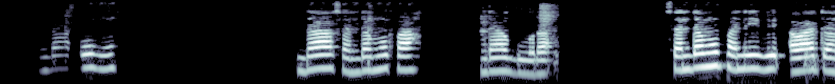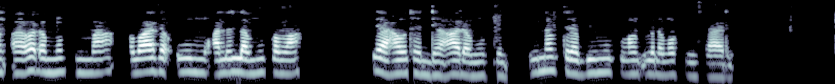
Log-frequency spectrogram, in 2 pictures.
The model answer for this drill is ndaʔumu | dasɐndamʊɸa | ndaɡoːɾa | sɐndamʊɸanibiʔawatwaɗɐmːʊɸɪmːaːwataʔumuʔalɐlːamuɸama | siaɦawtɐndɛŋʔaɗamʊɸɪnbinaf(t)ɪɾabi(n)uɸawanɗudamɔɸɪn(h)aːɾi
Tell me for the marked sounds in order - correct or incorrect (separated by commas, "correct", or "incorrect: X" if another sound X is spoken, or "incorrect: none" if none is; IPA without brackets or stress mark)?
correct, incorrect: m, incorrect: s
